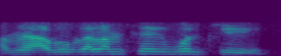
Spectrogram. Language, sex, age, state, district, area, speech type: Bengali, male, 45-60, West Bengal, Dakshin Dinajpur, rural, conversation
